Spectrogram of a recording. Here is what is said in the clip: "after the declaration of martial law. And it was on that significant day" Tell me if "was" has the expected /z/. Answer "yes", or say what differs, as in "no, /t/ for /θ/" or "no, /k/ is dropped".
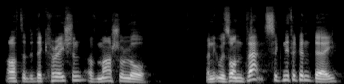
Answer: yes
